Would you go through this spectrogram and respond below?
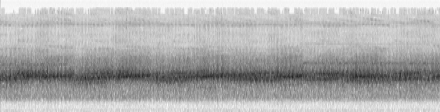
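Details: Mexican frogs and toads heard at night in the wild, many callers blending into a continuous, slightly pulsing croaking drone that swells and fades gently every second or two.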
